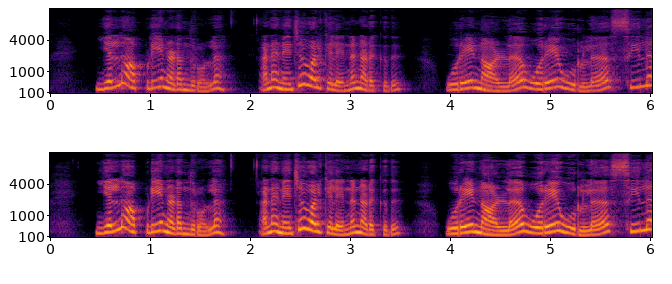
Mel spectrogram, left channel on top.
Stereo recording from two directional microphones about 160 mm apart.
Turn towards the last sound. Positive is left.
turn(degrees=-40)  # may be behind; listen again after turning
